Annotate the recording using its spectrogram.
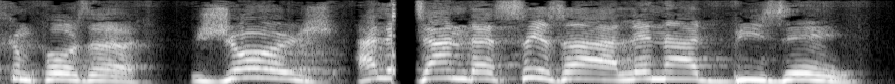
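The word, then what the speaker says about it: Bizet: by the famous composer George Alexander Cesar leard Biz how do you spell it uh c a r m n George bizay was born in 1853 and died in Oblivion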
